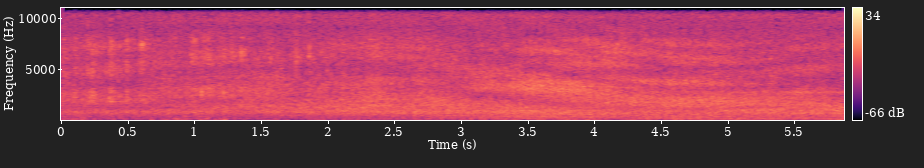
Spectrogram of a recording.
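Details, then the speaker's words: 1994 Chevy C3500 HD 6.5 turbo diesel, warm restart after running for the day: a few seconds rough, then steady even idle clatter; normal, unlike the hard cold start with code 36 suspected of losing prime. "now if you was able to hear it for like the first couple of seconds say the first 3 4 seconds it ran kind of rough and then smoothed right out and then the idle is just smooth as can be it runs like it should"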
